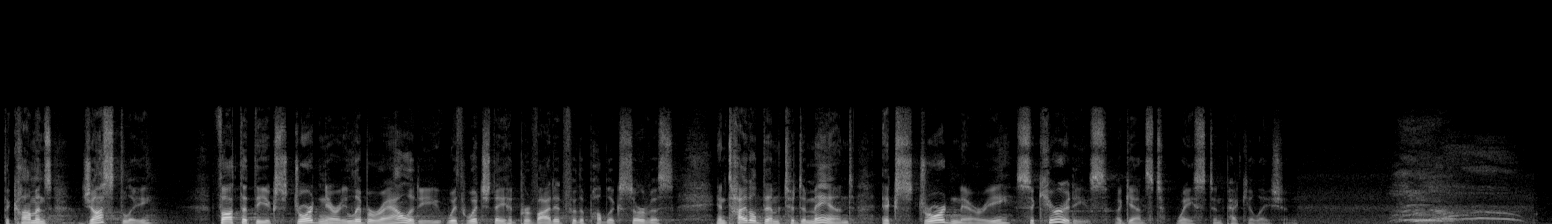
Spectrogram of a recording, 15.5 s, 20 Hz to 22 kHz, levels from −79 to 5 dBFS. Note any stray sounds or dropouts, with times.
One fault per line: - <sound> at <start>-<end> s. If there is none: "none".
- breath at 13.9-15.3 s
